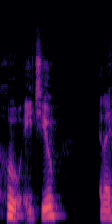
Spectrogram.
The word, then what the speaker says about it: Hu: you can really yeah it's called hu pronounce who Mongolian rocks crazy they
